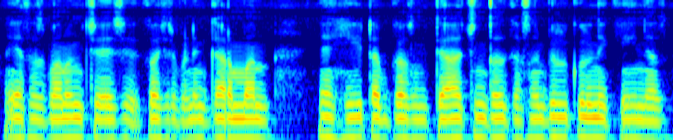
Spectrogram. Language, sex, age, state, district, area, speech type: Kashmiri, male, 30-45, Jammu and Kashmir, Shopian, rural, spontaneous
